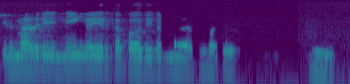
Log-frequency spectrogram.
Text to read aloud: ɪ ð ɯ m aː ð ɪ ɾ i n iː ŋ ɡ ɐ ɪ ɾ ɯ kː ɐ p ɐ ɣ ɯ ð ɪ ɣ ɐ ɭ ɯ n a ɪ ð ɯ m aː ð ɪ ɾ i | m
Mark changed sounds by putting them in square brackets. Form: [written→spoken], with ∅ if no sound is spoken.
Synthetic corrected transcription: ɪ ð ɯ m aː ð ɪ ɾ i n iː ŋ ɡ ɐ ɪ ɾ ɯ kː ɐ p ɐ ɣ ɯ ð ɪ ɣ ɐ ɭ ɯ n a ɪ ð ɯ m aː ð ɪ ɾ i | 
